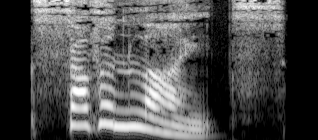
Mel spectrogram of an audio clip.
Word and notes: southern lights: British English

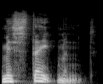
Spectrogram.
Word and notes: misstatement: British English

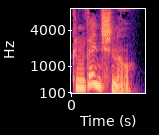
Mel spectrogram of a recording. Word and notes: conventional: British English

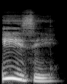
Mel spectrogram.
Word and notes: easy: British English

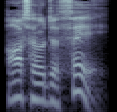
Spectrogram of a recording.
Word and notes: auto-da-fe: British English

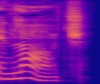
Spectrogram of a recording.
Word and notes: enlarge: British English

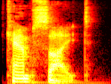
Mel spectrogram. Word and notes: campsite: American English

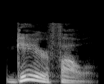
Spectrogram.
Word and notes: garefowl: British English

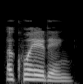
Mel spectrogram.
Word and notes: equating: British English

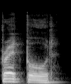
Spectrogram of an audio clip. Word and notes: breadboard: British English

